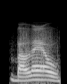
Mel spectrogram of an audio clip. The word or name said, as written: Baleu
